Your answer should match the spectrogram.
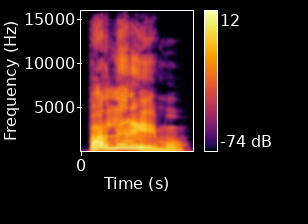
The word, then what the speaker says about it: parleremo: In the future, we use one M and we use two M's for the conditional. Listen to the difference. Parleremo.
